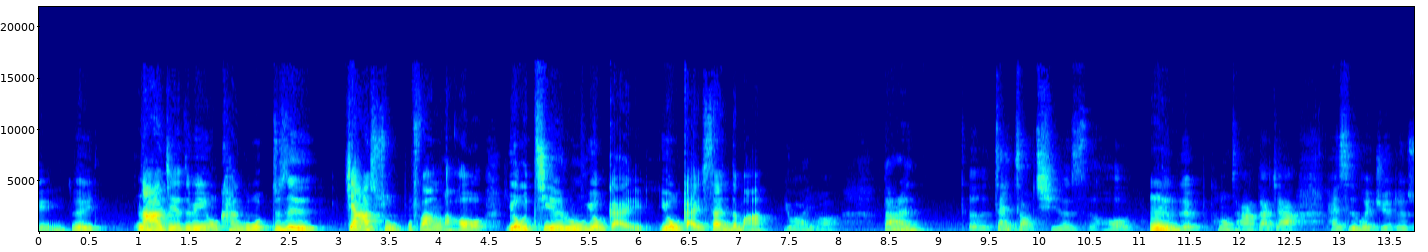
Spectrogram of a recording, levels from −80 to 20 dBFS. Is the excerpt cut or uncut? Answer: cut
